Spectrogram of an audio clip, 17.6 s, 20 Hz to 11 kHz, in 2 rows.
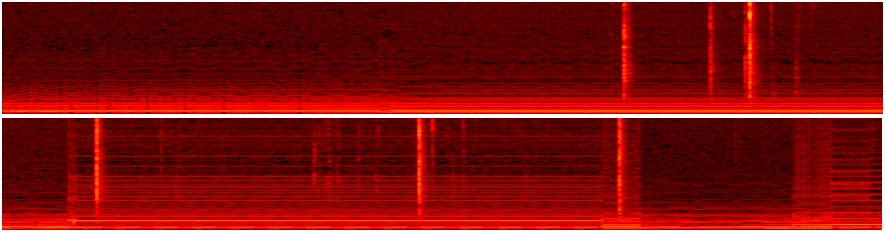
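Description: Lorre Mill Double Knot v3 synthesizer's two oscillators droning a sustained tone, their sync driven through the VCA and slew so the timbre buzzes and shifts. The tone changes abruptly several times, about 4, 9½ and 15 seconds in, with a few sharp clicks along the way.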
